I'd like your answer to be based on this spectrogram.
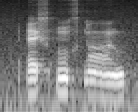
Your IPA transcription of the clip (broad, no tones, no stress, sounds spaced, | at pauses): ʔ æ x ʔ õ x ɠ ɑ̃ː u̯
